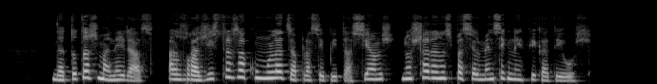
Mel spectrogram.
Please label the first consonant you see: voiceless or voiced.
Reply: voiced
